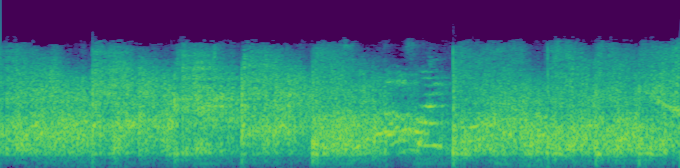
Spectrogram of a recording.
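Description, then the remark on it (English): A series of sharp gunshots from a gun battle cracks out at irregular intervals, roughly six or seven, heard through a steady wash of loud outdoor noise, recorded by a Ring doorbell camera as two bystanders flee. “A Ring camera captured the chilling sound of gunfire and two bystanders fleeing for their lives.”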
